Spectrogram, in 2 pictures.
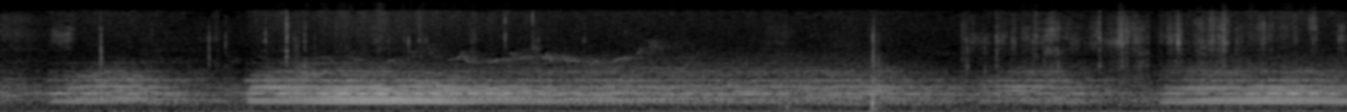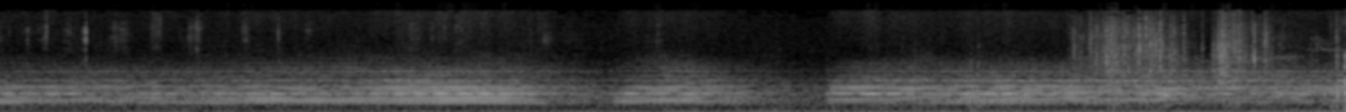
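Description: A train passing near a camping spot, a long sustained horn blowing in several drawn-out blasts with short gaps, fairly loud and somewhat distant, over low rumbling.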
